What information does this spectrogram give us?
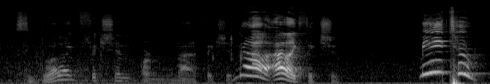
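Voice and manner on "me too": put-on bright girl guide voice, much higher; high companion voice. Companion greeting the player in town, high voice. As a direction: play the chirpy companion up high.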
